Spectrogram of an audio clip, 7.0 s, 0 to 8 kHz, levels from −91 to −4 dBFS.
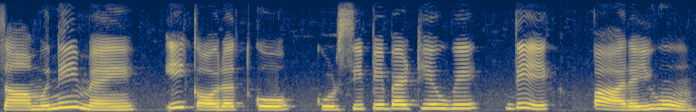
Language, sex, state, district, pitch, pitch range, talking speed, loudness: Hindi, female, Bihar, Kaimur, 250 Hz, 220-285 Hz, 110 wpm, -13 LUFS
